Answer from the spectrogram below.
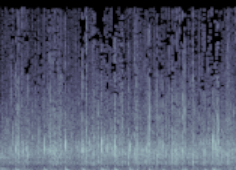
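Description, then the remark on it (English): A crowd of many people clapping together, a steady dense patter of overlapping claps with frequent sharp hits, sustained at an even level for the whole stretch with no voices rising above it. “Now, all the people clapping are the people who were here on time.”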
